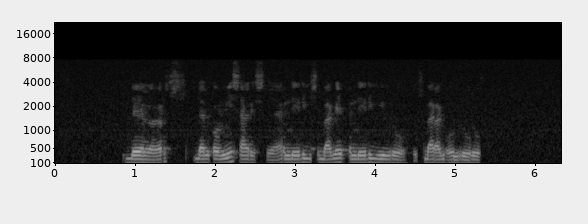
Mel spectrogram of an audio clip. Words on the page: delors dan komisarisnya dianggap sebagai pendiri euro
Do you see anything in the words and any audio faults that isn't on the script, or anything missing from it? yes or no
yes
